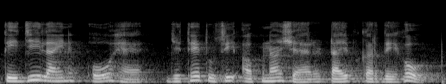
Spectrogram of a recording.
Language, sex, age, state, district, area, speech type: Punjabi, male, 18-30, Punjab, Kapurthala, urban, read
